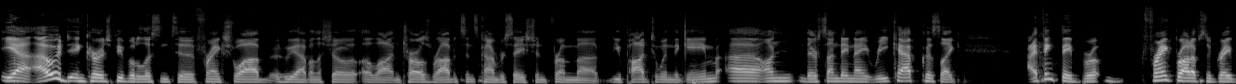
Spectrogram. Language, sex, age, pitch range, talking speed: English, male, 20-39, 115-155 Hz, 230 wpm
